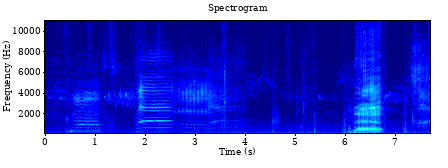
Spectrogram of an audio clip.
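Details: Zwartbles sheep settling for the night at sunset in County Kilkenny, Ireland, lamb and ewe exchanging calls; a few quieter bleats, one clear high tremulous call early and a harsh louder one later, softer sounds between.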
